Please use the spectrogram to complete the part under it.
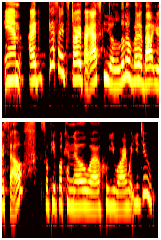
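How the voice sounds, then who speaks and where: A woman's voice: fairly high pitch, normal speed, a bit bright. A woman co-hosting an interview, encouraging her guest and using some fillers. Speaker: interview co-host.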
